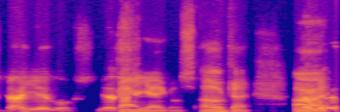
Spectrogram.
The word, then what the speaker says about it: Gallegos: Whenever you have two L's together, they're pronounced like a Y. Correct. Yes. So what's your client's name? Martha Gallegos. You're closer. It's Gallegos.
